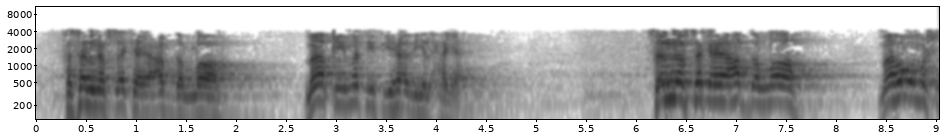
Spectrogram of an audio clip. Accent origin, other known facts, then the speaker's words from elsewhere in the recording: Egypt; اللهم احفظ بلدنا مصر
